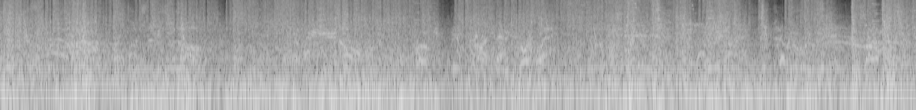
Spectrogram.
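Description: Bullets smack and ping against a metal shield.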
